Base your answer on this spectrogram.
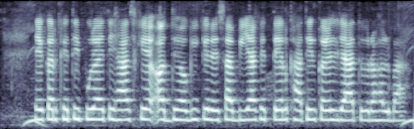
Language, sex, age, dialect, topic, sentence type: Bhojpuri, female, 25-30, Southern / Standard, agriculture, statement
